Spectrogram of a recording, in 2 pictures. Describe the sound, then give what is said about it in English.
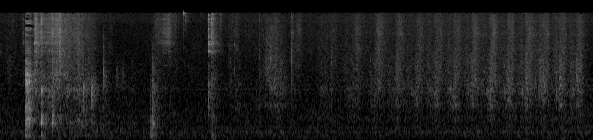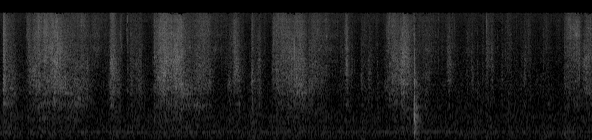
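Ingredients seasoned with cardamom powder are stirred in a bowl with a utensil, giving many repeated scraping strokes and light clinks against the bowl, plus a few sharper knocks, with no talk. “Okay, just mix it. Now I'm gonna be doing the milk powder.”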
